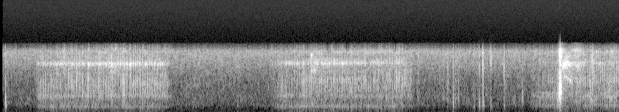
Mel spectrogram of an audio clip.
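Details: Loud snoring from a drunk man: two long, rough, rattling snores several seconds apart, then smaller snorts and a sharp noise near the end.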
